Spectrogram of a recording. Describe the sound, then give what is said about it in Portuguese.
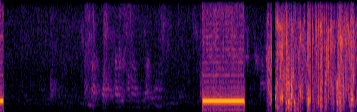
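The ringing tone of an outgoing telephone call sounds once: a single loud, steady, mid-pitched beep lasting about a second after near silence, followed by a voice talking. “Eu coisei não tava chamando, agora chamou.”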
